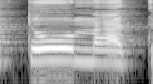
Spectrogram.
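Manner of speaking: TOMATE slow and high, split to-ma-te; syllable by syllable. Shown as a demonstration. Teacher locating the O for pupils, syllable by syllable. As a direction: stretch "tomate" over three beats. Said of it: "dans la première syllabe".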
